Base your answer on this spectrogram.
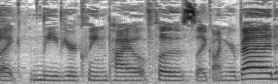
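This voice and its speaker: A woman speaking in an ordinary speaking voice keeps a medium pitch and fairly even intonation. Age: 20s. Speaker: podcast host. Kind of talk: casual solo monologue.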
